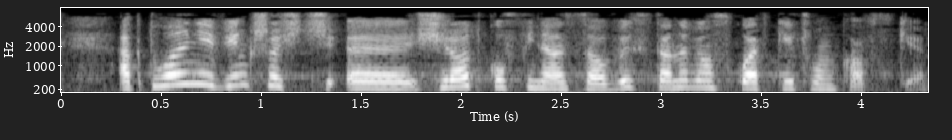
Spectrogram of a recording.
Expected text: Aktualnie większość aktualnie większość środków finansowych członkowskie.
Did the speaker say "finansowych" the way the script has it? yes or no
no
